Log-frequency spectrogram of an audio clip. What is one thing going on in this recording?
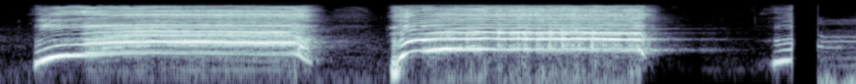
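A cat yowls loudly twice.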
